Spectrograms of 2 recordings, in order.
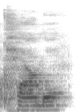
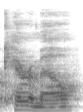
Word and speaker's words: caramel: I get the ale I smell caramel mhm or caramel if you're going to say it right if sweetness was a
